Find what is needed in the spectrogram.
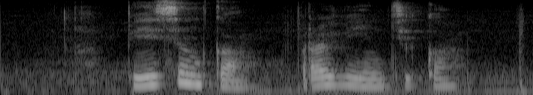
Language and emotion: Russian, positive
